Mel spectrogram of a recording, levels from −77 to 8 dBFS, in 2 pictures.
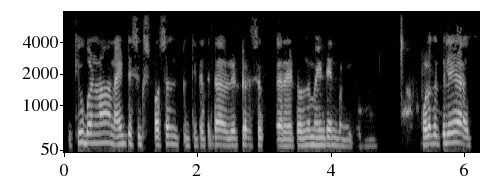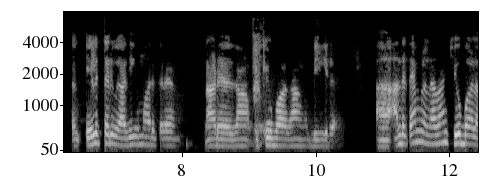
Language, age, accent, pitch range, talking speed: Tamil, 20-39, native, 155-205 Hz, 115 wpm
